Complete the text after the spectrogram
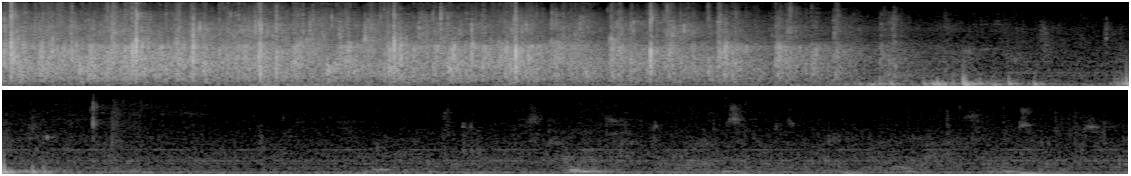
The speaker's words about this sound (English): So let's give them a round of applause as you guys come on up.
